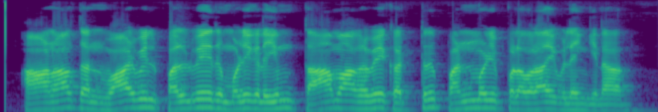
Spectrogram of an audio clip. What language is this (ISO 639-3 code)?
tam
